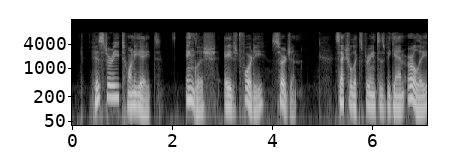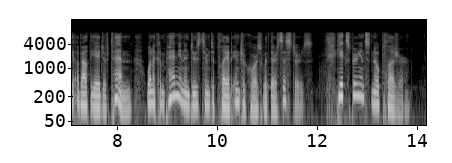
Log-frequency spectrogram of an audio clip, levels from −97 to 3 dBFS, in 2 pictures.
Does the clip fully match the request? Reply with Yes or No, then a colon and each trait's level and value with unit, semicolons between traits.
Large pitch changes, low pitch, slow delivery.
Yes: wide, 6.2 semitones; low, 120 Hz; slow, 130 wpm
